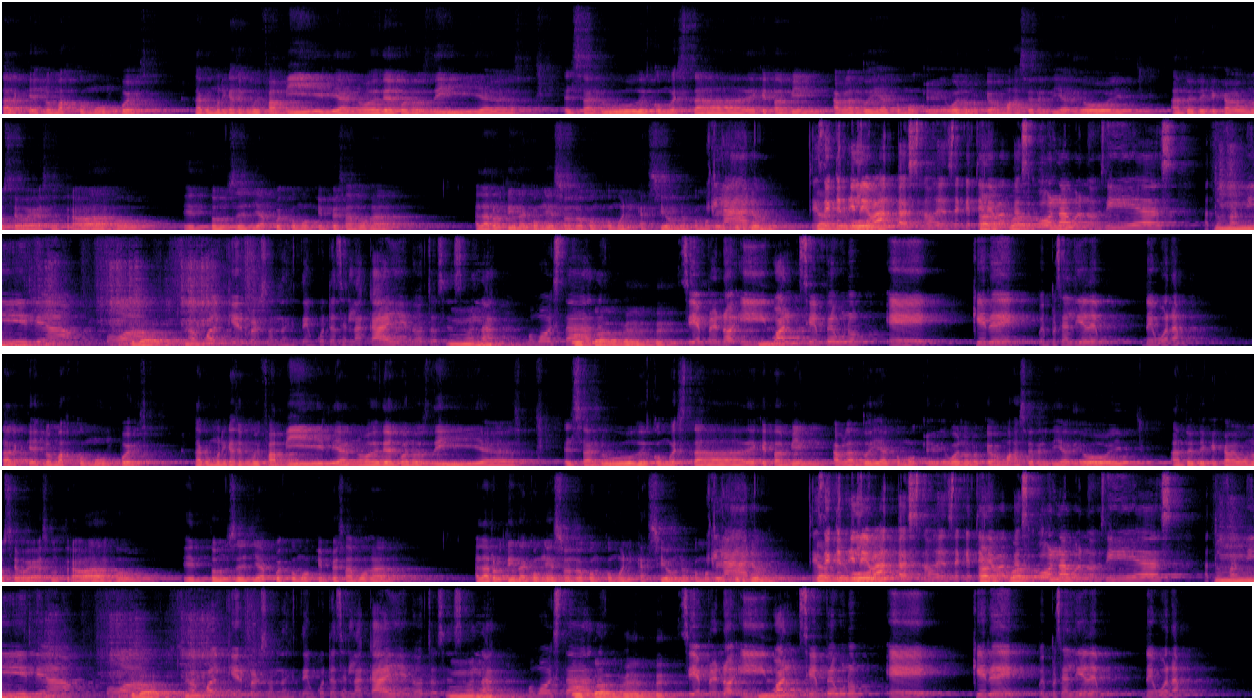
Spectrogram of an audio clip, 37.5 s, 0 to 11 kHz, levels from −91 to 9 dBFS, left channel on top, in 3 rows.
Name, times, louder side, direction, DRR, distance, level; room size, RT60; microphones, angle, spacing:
voice 1, 0.0-1.4 1.9-5.1 5.6-11.2 11.7-13.9 14.3-16.5 17.2-20.2 20.7-21.4 22.3-23.2 24.6-25.3 26.3-27.1 29.5-29.9 30.7-31.7 32.6-32.9, right 1 dB, 25° right, 3 dB, 2.2 m, -29 dB
voice 2, 19.6-20.2 20.6-24.2 24.6-25.7 26.1-26.5 26.9-30.0 30.3-31.1 31.9-33.6 33.9-34.3 34.7-36.1 36.4-36.8, equal, ahead, 5 dB, 2.6 m, -35 dB
sound 1, 24.6-27.7, left 2 dB, 20° left, 2.6 m, -44 dB
27.0 x 20.5 x 7.6 m, 1.5 s
head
